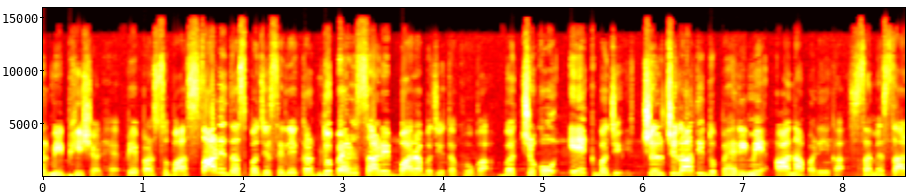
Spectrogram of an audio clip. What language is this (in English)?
Hindi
